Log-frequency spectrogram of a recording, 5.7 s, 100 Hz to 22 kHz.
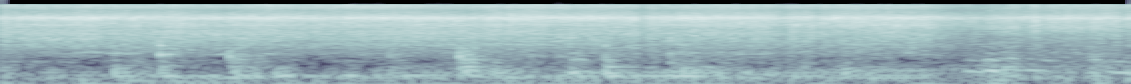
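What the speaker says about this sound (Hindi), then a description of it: "तो 1 या 2 मिनट के लिए हम चिकन के साथ फ्राई कर देंगे।" Chicken and chopped green chilli frying together in a pan: a loud, dense, continuous sizzle with occasional stirring knocks and scrapes, close up and without talk.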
